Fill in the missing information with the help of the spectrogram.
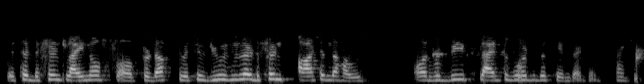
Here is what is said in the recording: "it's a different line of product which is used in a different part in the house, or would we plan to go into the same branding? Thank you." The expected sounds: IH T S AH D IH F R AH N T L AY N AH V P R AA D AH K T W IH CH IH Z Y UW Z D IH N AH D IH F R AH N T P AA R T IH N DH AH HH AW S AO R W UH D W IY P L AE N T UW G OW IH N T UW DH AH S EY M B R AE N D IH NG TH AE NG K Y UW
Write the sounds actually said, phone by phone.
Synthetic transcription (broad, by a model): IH T S AH D IH F R AH N T L AY N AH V P R AA D AH K T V IH CH IH Z Y UW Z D IH N AH D IH F R AH N T P AA R T IH N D AH HH AW S AO R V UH D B IY P L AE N T UW G OW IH T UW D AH S EY M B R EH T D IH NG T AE NG K Y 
